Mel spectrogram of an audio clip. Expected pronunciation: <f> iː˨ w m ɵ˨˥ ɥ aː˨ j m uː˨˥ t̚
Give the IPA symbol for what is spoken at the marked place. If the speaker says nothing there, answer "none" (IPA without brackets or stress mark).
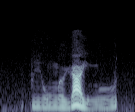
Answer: p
